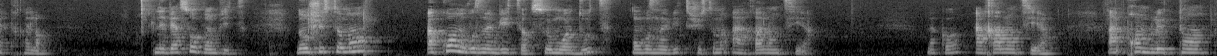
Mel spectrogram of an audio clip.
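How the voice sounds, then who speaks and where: A woman's voice: medium pitch, echoey room. A woman giving a casual tarot reading to her viewers, chatty, with many fillers, restarts and small laughs. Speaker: tarot card reader.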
